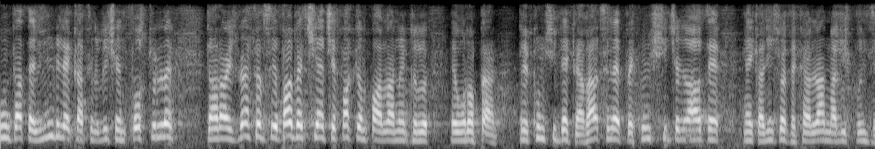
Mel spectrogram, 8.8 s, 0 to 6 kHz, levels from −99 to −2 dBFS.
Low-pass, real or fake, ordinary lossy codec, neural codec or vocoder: 5.4 kHz; fake; none; codec, 44.1 kHz, 1.7 kbps, Pupu-Codec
